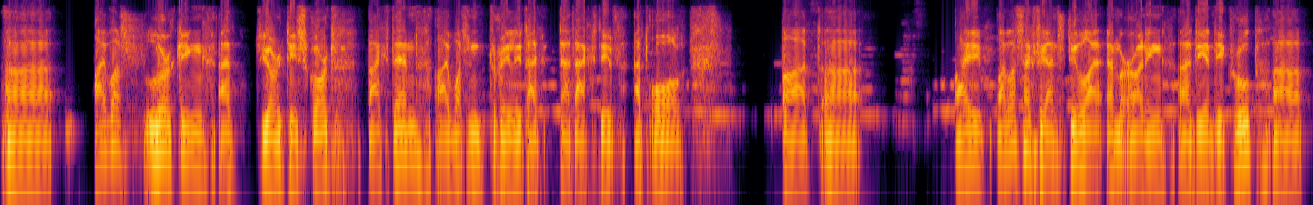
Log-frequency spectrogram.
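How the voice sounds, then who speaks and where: A man chatting casually as a guest, halting and thoughtful, often repeating words as he goes. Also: deep voice, sharp tone, rough recording. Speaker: interview guest, tabletop game master. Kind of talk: casual chat.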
